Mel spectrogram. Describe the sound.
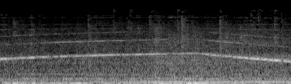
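An ambulance siren wails in a single slow sweep, its tone gliding gently upward and then dropping, over a steady low rumble of the moving vehicle.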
